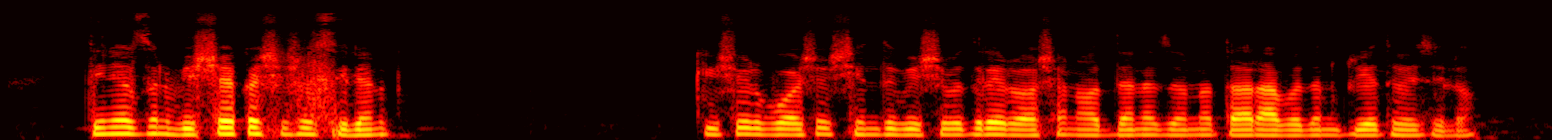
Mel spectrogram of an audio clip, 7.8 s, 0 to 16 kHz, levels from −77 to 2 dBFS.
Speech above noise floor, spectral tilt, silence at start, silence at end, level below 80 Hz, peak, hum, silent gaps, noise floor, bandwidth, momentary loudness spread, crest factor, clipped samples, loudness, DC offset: 51 dB; -8 dB/octave; 0.45 s; 0.4 s; -62 dBFS; -6 dBFS; none; none; -75 dBFS; 11.5 kHz; 11 LU; 20 dB; under 0.1%; -25 LUFS; under 0.1%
